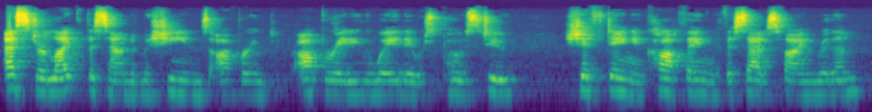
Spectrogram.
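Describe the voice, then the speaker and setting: A woman's voice: lowish voice, fairly even intonation, brisk, fairly bright tone. Woman reading fiction aloud. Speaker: author reading own book aloud. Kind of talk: scripted narration, audiobook reading.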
